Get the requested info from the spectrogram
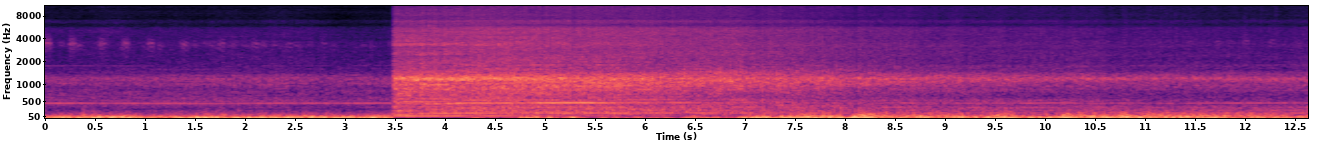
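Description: Kubota M6040SU tractor's diesel engine running steadily under load as its rear rotavator tills wet, muddy soil. About three and a half seconds in, the sound changes abruptly and becomes brighter and hissier.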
